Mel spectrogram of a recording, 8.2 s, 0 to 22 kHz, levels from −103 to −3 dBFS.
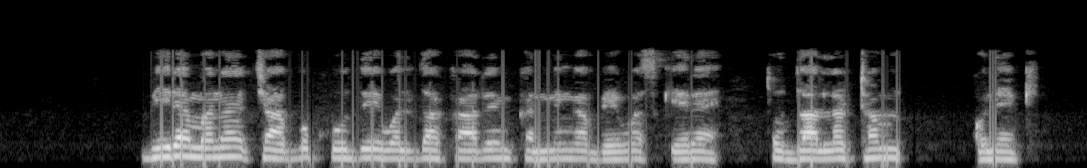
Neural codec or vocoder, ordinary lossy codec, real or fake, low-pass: none; Opus, 64 kbps; real; 7.2 kHz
